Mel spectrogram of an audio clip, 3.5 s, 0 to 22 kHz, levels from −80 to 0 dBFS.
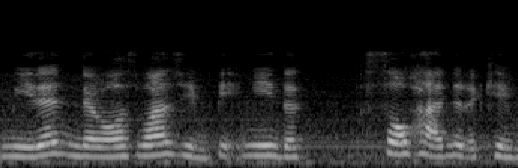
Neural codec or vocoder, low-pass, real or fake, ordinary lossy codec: none; 7.2 kHz; real; none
